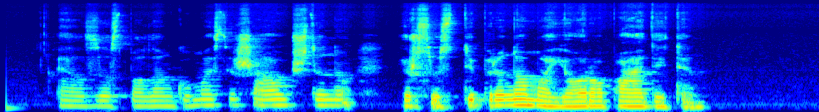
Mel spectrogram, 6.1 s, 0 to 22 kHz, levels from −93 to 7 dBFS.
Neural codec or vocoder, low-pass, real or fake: none; 19.8 kHz; real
